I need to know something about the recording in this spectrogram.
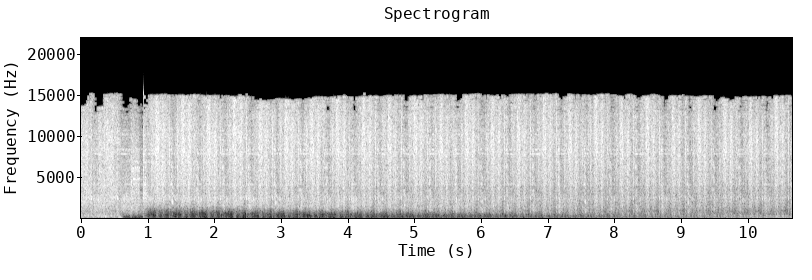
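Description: Hard techno in a build-up: a rushing noise sweep ends about a second in, then the kick and bass are gone and a fast, even roll of sharp percussive hits repeats.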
